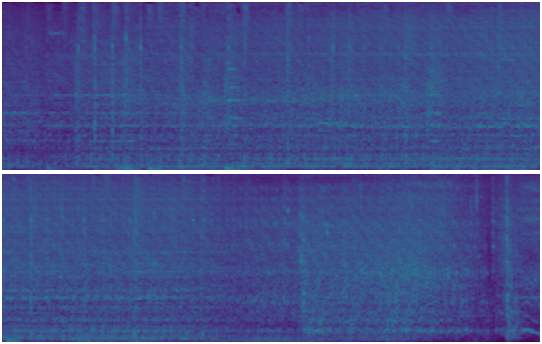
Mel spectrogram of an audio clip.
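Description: Cartoon vehicle engine and driving sound effects mixed with background music, running steadily, with a shift in the mix near the end.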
